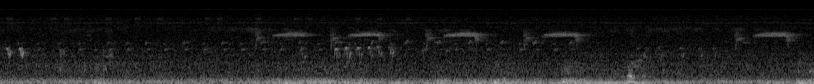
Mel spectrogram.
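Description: A bird calling outdoors: five short, arching high notes spaced about a second apart, one of them joined by a quick run of lower ticks. A steady low rumble runs underneath.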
